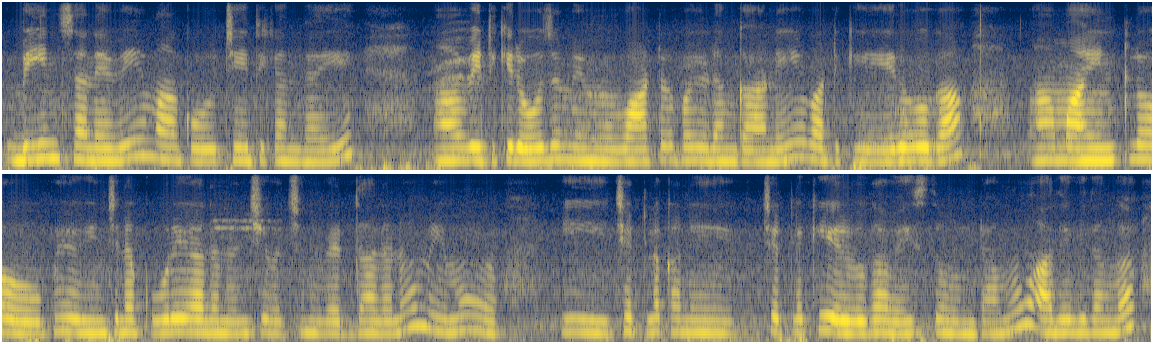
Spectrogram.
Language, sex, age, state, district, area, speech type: Telugu, female, 45-60, Telangana, Mancherial, rural, spontaneous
